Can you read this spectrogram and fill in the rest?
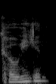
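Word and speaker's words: Keoghan: in the Batman film um played by Barry Kohan was how you pronounced his last name uh we got a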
